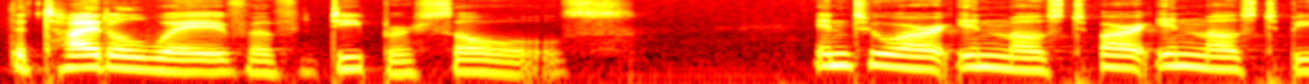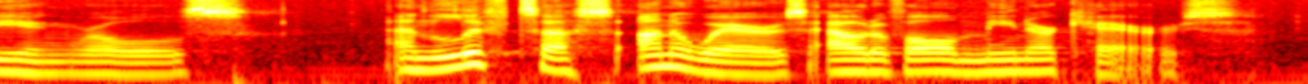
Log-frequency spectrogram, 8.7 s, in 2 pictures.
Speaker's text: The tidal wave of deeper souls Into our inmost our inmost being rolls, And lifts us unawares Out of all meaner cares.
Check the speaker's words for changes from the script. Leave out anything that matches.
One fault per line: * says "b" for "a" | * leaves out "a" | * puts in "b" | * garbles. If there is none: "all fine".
all fine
